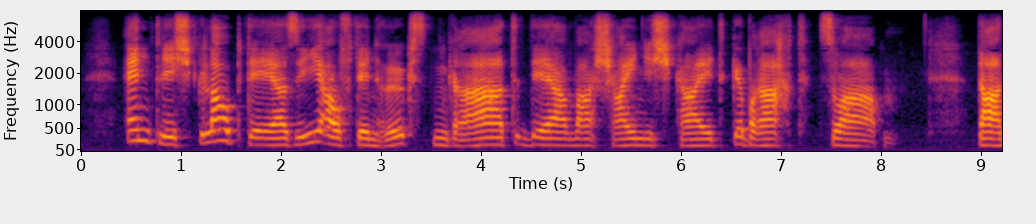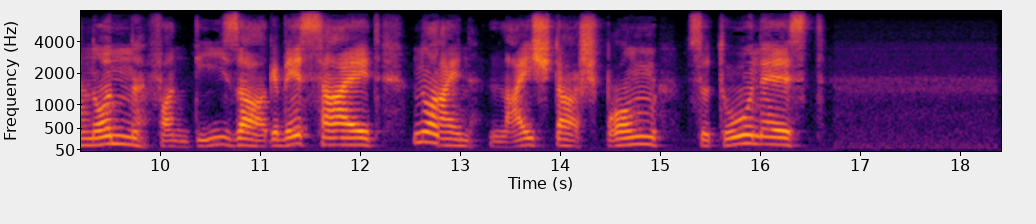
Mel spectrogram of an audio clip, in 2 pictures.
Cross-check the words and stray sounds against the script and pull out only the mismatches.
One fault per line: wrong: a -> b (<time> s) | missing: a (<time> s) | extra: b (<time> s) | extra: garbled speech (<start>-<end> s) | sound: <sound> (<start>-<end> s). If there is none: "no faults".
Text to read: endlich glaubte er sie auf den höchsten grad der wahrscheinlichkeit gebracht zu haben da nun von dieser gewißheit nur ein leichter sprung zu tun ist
no faults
